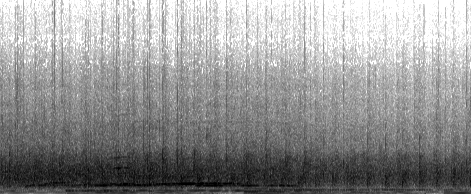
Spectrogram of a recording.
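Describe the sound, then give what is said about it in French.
Applause from a church audience acclaiming during a worship service: dense, steady clapping that fills the whole clip, over sustained low keyboard chords, with no clear talk. “Est-ce qu'on peut acclamer le Seigneur ce plaît?”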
